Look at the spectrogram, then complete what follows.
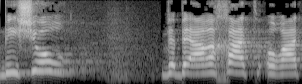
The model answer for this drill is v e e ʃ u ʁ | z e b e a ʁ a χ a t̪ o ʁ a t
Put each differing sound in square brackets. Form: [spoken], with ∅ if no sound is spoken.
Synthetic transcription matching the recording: [b] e [i] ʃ u ʁ | [v] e b e a ʁ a χ a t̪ o ʁ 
